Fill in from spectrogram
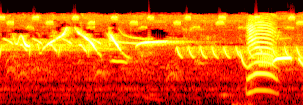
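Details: Red-browed finch (Neochmia temporalis) in the wild in Australia: high, thin whistled notes slide up and down, then a quick run of short repeated chips and a harsher, ringing burst near the end.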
